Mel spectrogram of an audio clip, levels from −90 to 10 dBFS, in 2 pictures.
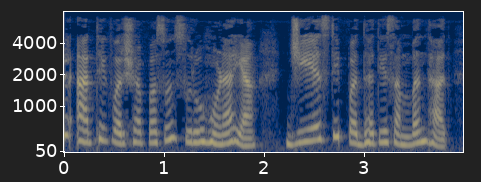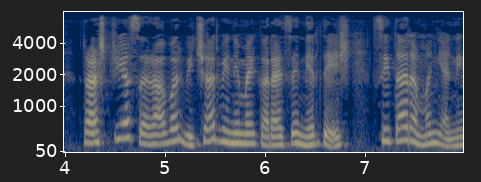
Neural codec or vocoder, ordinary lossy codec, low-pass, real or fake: vocoder, 44.1 kHz, 128 mel bands every 512 samples, BigVGAN v2; none; 7.2 kHz; fake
